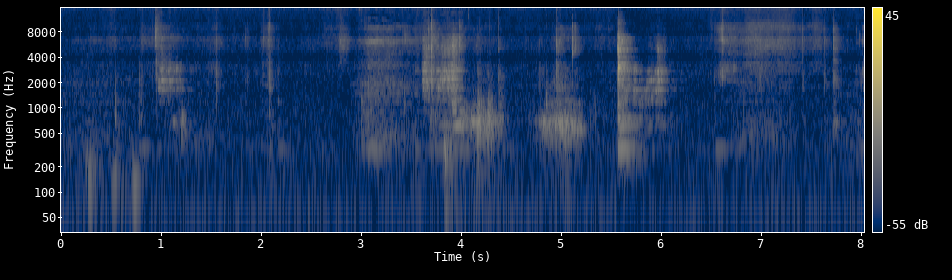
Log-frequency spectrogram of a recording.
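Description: Handling noise: a leather belt and leather ferro rod holders being moved about and slid across a stone board, with soft rubbing and a few light knocks, the sharpest a little past halfway.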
